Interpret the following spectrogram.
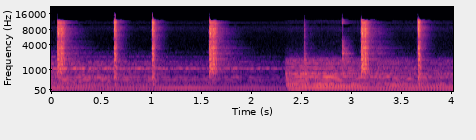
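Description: Electronic music with a synth bass line and sharp drum-machine hits, played through a weatherproof 6x9 coaxial speaker on a test bench. The bass steps up and gets louder about two and a half seconds in.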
